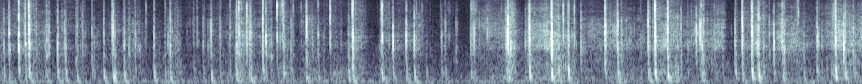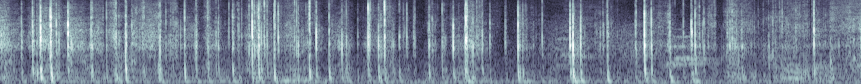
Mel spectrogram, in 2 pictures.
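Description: Fingertips and nails scratch and crinkle the folded top of a cylindrical gift wrapped in light blue, bulldog-print glossy paper. The result is a steady run of dense, bright, crackling rustles, mostly high-pitched with almost no low end.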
